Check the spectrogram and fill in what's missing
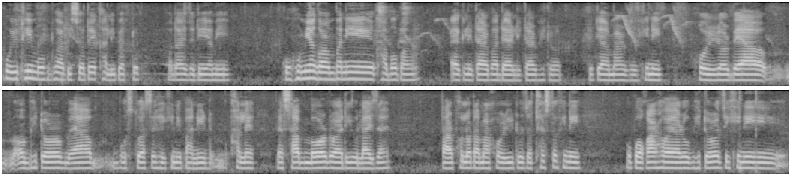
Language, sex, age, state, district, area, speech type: Assamese, female, 60+, Assam, Golaghat, rural, spontaneous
